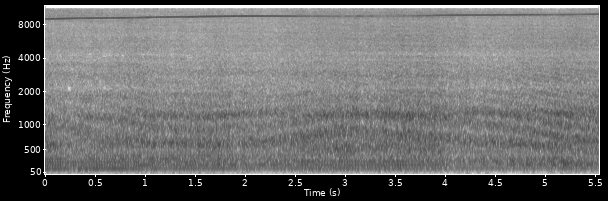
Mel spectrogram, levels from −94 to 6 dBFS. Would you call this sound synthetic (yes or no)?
no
